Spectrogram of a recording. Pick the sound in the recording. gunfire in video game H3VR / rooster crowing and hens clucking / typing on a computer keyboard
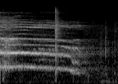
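rooster crowing and hens clucking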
